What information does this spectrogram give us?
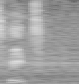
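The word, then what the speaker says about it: thịt: I think it's pronounced tit. It's a silent H.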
